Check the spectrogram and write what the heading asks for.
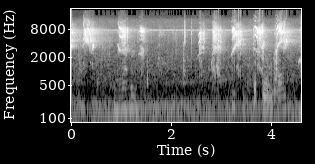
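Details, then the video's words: Baby monkey, whose heart aches for warm milk, giving high, shrill squeals in short bursts, about two per second, with a faint low rumble underneath. "Little monkey’s heart aches for warm milk love"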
